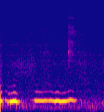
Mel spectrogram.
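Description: A person humming: a short hum at the start, then a level, held hum for just under a second that stops about halfway through.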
